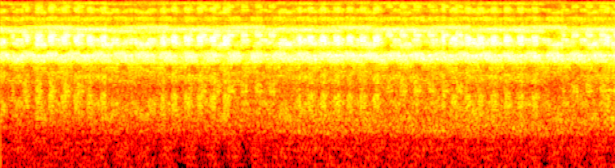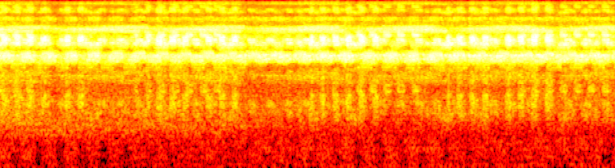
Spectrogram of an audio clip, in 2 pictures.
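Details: Continuous autumn insect chorus before dawn in a Japanese garden: shrill layered trills ring constantly, with faint rhythmic chirping pulses beneath and no other clear sounds.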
